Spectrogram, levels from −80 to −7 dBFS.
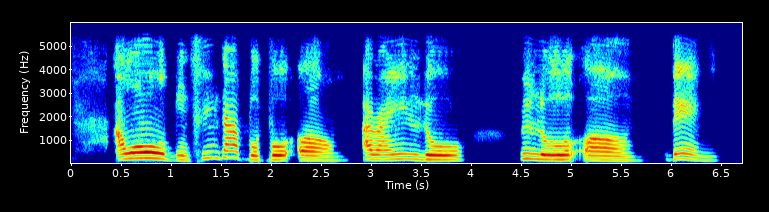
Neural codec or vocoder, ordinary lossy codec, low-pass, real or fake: codec, 16 kHz, 1.1 kbps, Voila-Tokenizer; none; 5.4 kHz; fake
